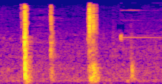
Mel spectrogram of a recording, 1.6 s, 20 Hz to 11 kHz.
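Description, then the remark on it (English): Inside the moving 7 city bus on Haight Street: a few sharp rattling thumps over a low rumble, then a thin, steady high whine, with no one speaking. “I am on the 7 bus on Haight Street.”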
